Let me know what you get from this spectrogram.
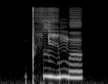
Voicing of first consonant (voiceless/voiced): voiceless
